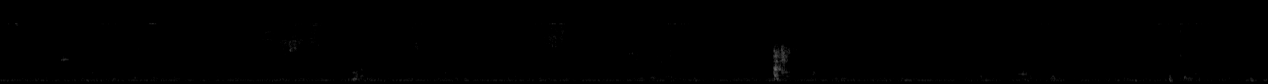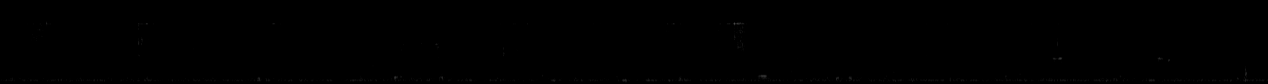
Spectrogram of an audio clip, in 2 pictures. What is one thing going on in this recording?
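A brush dabs and scrapes on paper in short, quiet strokes.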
